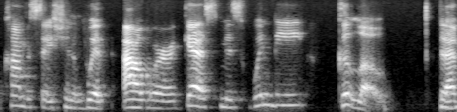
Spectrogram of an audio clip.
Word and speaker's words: Windy Goodloe: are having a conversation with our guest Miss Wendy Goodloe did I pronounce that correctly yes he did thank you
